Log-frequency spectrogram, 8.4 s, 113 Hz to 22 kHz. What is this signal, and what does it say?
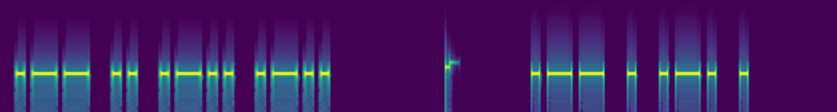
Morse code, heard as a keyed tone, about 15 wpm, 700 Hz. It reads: WILL WERE
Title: Sentences from Top 100 Words - New Word Drill - 15wpm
